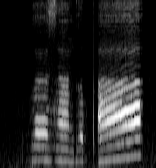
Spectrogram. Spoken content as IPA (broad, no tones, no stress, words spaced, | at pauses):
ɡœzãɡə pʼa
